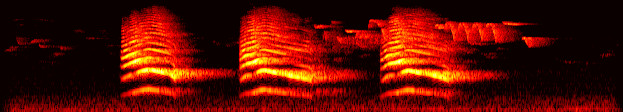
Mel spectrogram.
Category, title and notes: Sound effects > Animals
Peacock call
call, spooky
